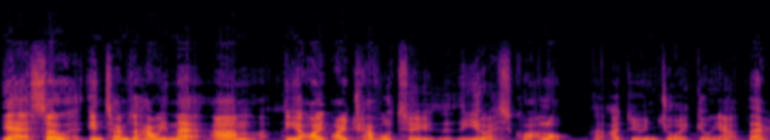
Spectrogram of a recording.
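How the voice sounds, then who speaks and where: A man with a West Country accent talks at a fairly quick pace. His intonation is lively, and his loudness swings widely. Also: fairly high pitch for a man. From southwest England, Exeter in Devon. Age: 30s. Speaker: podcast co-host. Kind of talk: casual chat. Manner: halting.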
